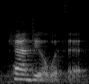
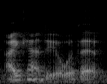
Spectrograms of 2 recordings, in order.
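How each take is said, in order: First: Said in the usual way. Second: Breathy whispered repeat. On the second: Real, not acted. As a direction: drop it to a weary whisper.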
